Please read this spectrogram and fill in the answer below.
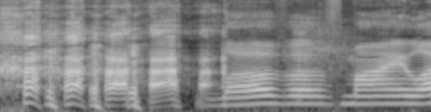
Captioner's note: laughter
